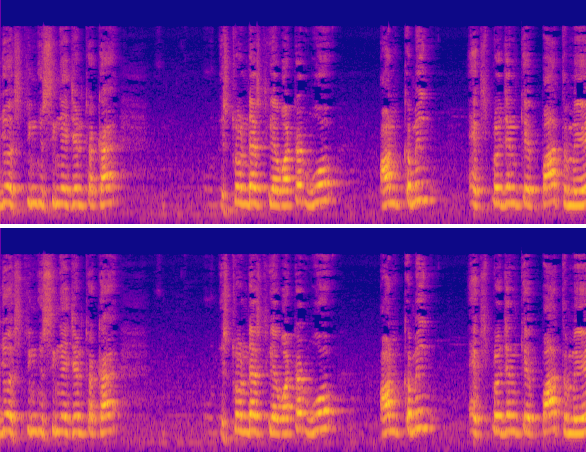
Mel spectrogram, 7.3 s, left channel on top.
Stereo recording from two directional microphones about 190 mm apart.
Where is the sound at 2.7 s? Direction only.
Centre (ahead or behind).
